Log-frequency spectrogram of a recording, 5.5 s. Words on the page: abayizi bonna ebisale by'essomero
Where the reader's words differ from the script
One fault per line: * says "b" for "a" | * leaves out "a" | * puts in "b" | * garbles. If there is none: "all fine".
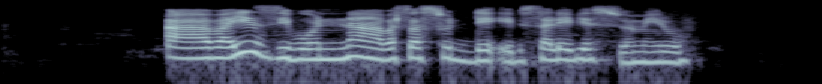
* puts in "basasudde"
